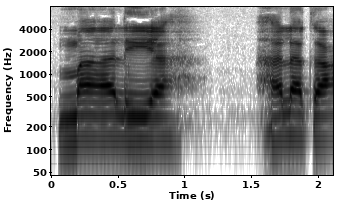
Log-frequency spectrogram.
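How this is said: A brief stop separates the two words. The speaker calls it right. "Ada sakta yang artinya berhenti sejenak"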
